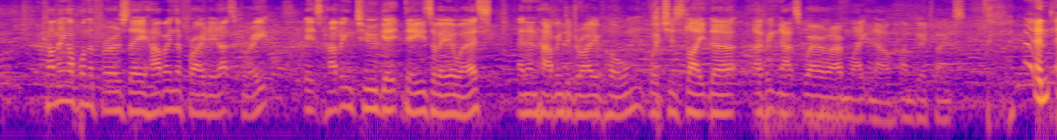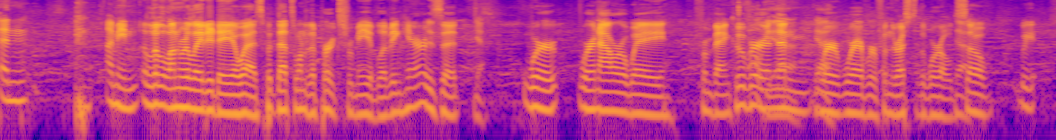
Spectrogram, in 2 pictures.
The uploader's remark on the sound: We recorded at the Northern Wastes GT to capture some of the excitement and chat with our cool new friends. The volume is all over the map.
